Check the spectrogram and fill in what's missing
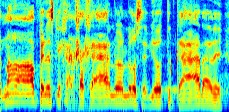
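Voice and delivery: high mocking laugh before the jab; mocking cousin laugh. Young cousin mocking her cousin's fragile masculinity, laughing high. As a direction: tease him with a high cackle. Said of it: "y mi prima".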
